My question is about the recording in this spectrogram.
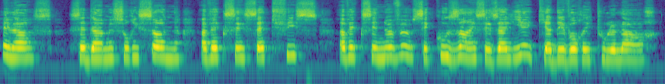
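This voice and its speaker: A woman reading aloud voices a distraught queen, tearful and pleading in a high voice. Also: level tone, slow, hardly any pauses, a little mellow. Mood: lamenting.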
